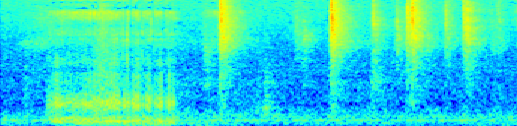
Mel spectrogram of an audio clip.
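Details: Sleeping bulldog snoring: one long, rough rattling snore, then snuffly breaths and small snorts.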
